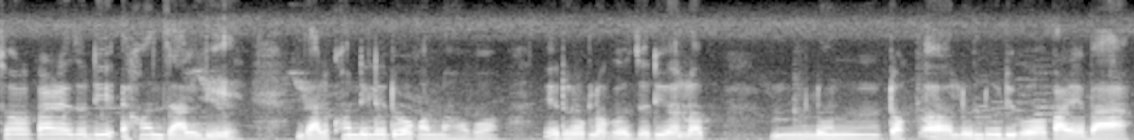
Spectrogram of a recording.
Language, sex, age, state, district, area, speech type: Assamese, female, 45-60, Assam, Dibrugarh, rural, spontaneous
